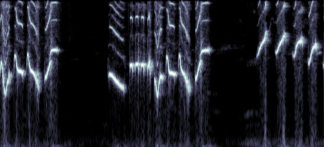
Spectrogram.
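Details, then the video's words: Vigorous white-rumped shama song meant to provoke a caged shama: varied bursts of rich, slurred whistles and rising notes in quick phrases, broken by brief pauses, with a short descending whistle and a sharp rising series at the end. "murai batu gacor ngeplong PANCINGAN murai batu agar bunyi"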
